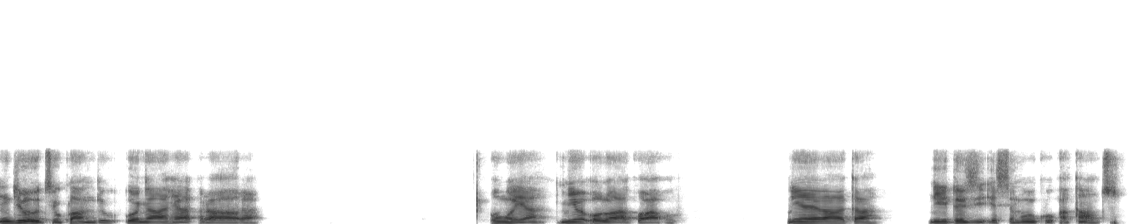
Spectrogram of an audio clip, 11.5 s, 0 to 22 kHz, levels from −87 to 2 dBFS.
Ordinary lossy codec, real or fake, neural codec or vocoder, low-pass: none; fake; codec, 32 kHz, 1.9 kbps, SNAC; 7.2 kHz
